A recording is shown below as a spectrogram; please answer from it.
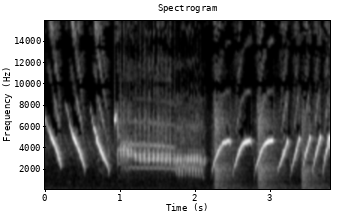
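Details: Canary singing sharply for training young birds: three falling whistled notes, a sustained buzzy rolled trill, then a series of rising curved whistles with some low background rumble.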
